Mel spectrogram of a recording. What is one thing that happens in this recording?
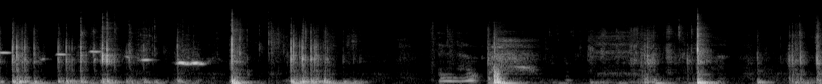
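A knife cuts through card packaging.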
